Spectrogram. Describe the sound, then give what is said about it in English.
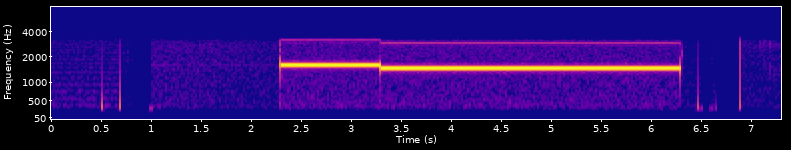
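A two-tone fire dispatch page over radio, paging Wayland Fire crews to a carbon monoxide detector activation in the Town of Wayland: a short steady tone, then a longer slightly lower tone held for about three seconds, bracketed by brief clicks of radio keying and static. “Would you like another set of tones? Affirmative.”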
